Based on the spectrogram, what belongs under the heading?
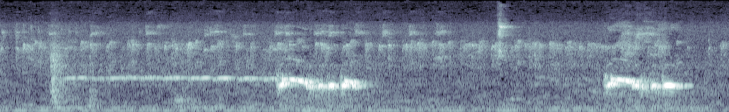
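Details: Local zebra dove with a deep, bass voice, played as a lure to prompt lazy doves to sing: a long steady tone runs into a rolling, warbling coo, with a second short coo near the end over a constant high insect-like hiss.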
